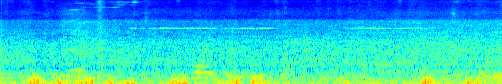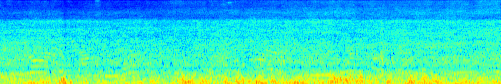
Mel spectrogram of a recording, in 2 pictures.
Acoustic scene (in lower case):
street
